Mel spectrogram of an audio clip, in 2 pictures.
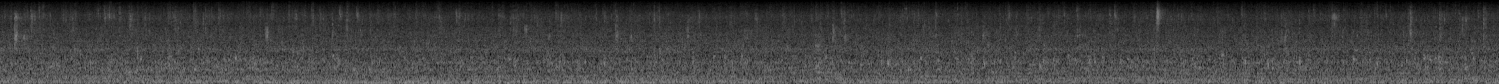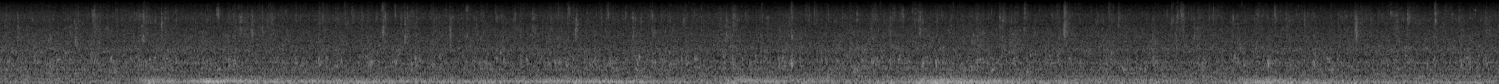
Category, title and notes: Sound effects > Natural elements and explosions
Sounds of rain running off a roof with occasional distant thunder.
Runoff, Rain, Thunder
